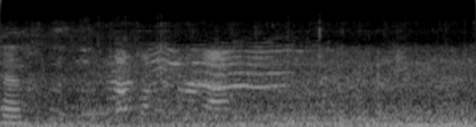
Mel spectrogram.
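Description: Small boat's engine running steadily under way, a low pulsing rumble with water and wind noise over it; faint voices are heard about half a second to a second in.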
